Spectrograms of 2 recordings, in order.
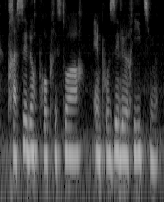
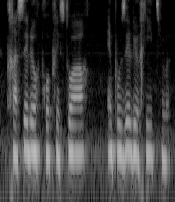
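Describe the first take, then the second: Both takes have the same delivery.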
